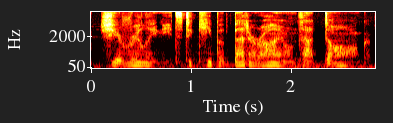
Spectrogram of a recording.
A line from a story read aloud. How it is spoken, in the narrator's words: she muttered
